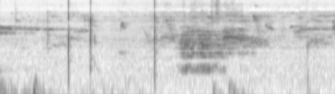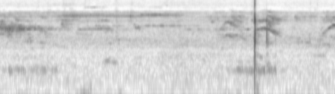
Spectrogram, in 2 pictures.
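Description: Birds calling outdoors: a harsh call with several overtones about two seconds in, and short curving chirps near the end. A few sharp clicks and some low thumps sound in between.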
